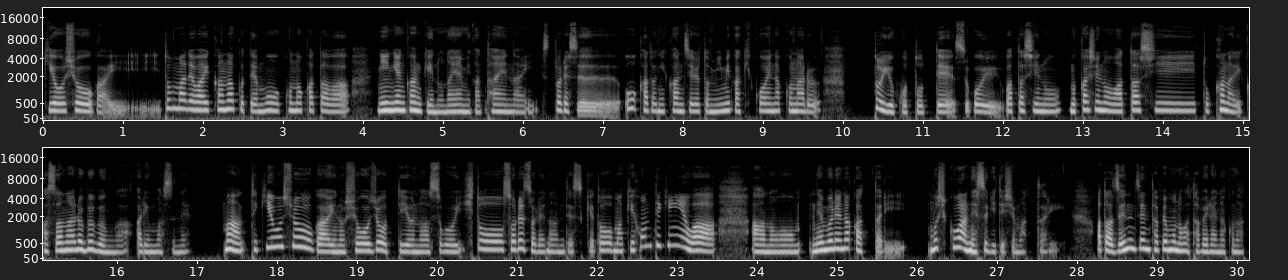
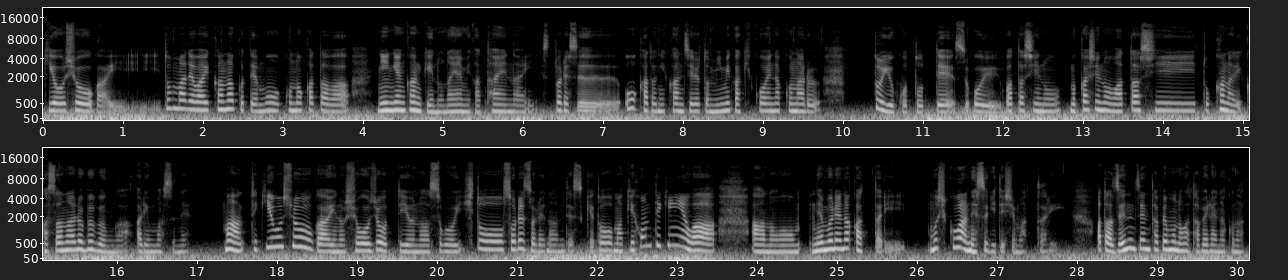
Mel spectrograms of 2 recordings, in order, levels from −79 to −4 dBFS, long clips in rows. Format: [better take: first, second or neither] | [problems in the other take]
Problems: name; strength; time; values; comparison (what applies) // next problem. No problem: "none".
first | low rumble; faint; throughout; 20 dB below the speech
